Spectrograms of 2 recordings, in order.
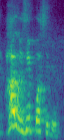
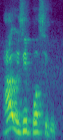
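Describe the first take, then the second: First: Laughing through the question. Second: Said in the usual way. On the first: Shown as a demonstration. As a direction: laugh it out in disbelief.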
